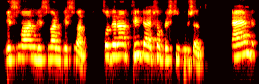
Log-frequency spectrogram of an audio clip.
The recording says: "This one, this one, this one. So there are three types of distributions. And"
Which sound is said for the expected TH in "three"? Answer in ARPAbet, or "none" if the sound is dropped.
T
